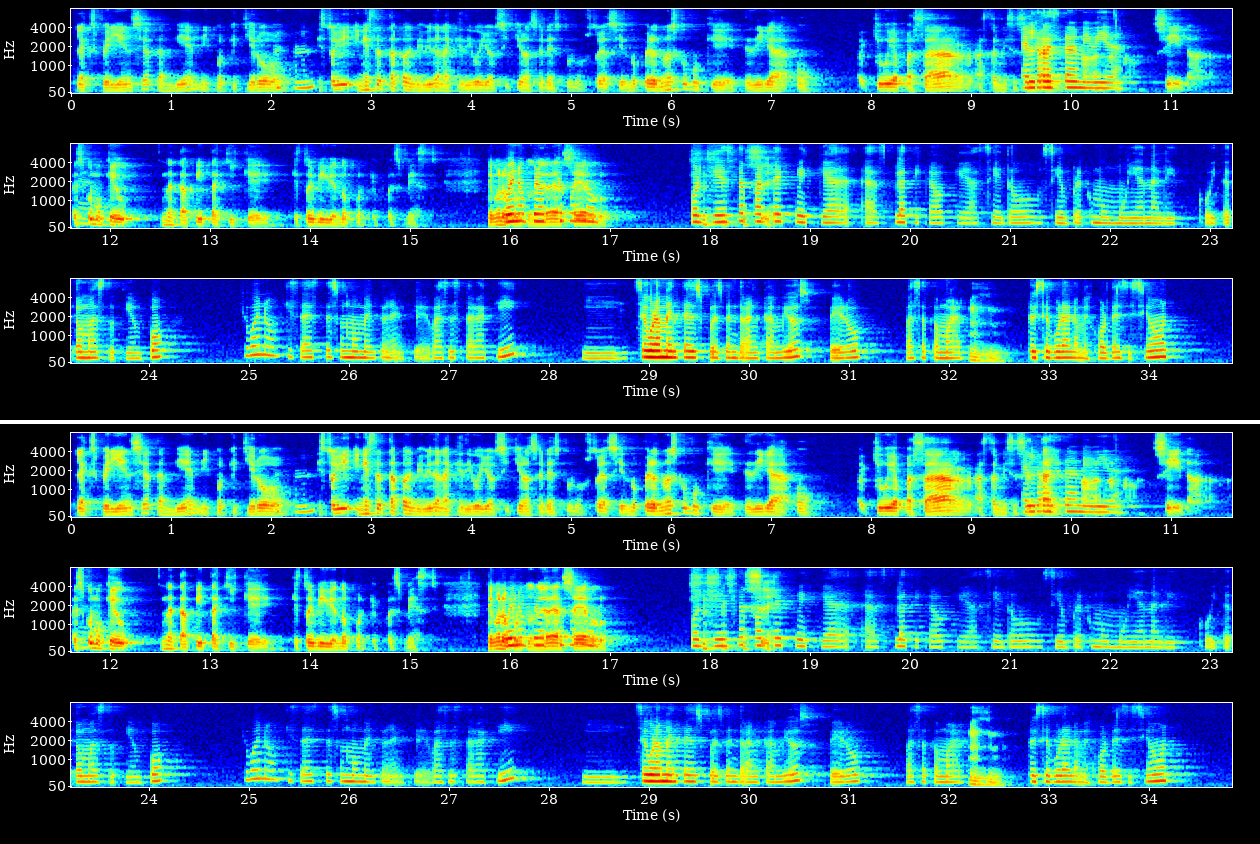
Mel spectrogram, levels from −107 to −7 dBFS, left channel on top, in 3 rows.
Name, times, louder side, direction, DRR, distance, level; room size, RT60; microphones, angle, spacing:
voice 1, 0.1-2.1 2.5-7.4 8.0-10.3 10.8-11.3 11.6-13.6 14.0-15.1 15.8-17.0 17.9-18.1 18.3-18.6 32.2-32.6, right 3 dB, 30° right, 0.5 m, -29 dB
voice 2, 9.5-10.5 11.6-11.8 16.0-16.9 17.8-18.2 18.4-22.6 22.9-24.1 25.0-27.7 28.3-31.1 31.6-32.1 32.8-34.2, left 4 dB, 50° left, 0.5 m, -26 dB
15.5 x 10.0 x 7.1 m
head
